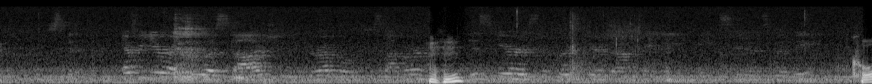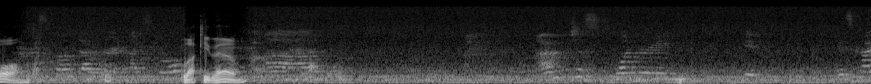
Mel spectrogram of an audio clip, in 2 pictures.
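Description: A woman speaks from across a room.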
